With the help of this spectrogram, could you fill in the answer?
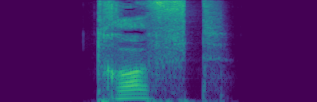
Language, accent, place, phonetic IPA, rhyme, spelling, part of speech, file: German, Germany, Berlin, [tʁɔft], -ɔft, trofft, verb, De-trofft.ogg
- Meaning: second-person plural preterite of triefen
